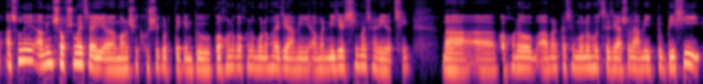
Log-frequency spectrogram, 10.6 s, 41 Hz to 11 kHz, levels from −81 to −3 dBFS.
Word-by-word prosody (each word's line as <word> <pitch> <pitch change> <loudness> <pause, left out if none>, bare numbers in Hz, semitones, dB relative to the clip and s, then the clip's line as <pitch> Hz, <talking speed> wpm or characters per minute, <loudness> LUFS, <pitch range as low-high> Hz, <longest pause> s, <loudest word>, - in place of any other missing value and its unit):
আসলে 200 +7 +2 0.2
আমি 150 +3 +2 0.2
সবসময় 165 +1 +6
চাই 130 -5 +6 0.2
আ - - +3 0.2
মানুষকে 115 0 -2
খুশি 135 0 -3
করতে 120 -2 -2
কিন্তু 115 0 -2 0.3
কখনো 130 +2 +1
কখনো 130 +1 -4
মনে 120 -1 -1
হয় 125 -2 +1
যে - - +5
আমি 115 +1 -3 0.2
আমার 115 +1 -3
নিজের 125 +1 +2
সীমা 140 +2 -2
ছাড়িয়ে 115 -4 -2
যাচ্ছি। 105 - -6 0.6
বা 110 -1 +4 0.4
আ - - -2 0.3
কখনো 125 +2 -2 0.4
আমার 120 +2 -3
কাছে - - -5
মনে 125 +1 +1
হচ্ছে 130 0 -4
যে - - +2
আসলে 125 +3 -1
আমি 120 +1 -1
একটু 125 +2 -5
বেশিই 150 +6 +2
125 Hz, 180 wpm, -21 LUFS, 115-135 Hz, 0.6 s, সবসময়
